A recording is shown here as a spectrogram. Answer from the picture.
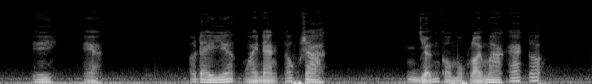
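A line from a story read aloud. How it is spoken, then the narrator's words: Whispering. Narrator (Vietnamese): Trúc lên tiếng thì thào nói với Quanh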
